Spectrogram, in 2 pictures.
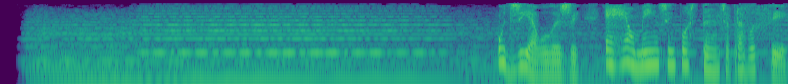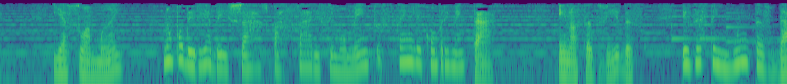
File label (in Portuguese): Romantica Aniversário Casamento (Mãe Envia)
